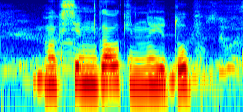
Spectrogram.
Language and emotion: Russian, neutral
